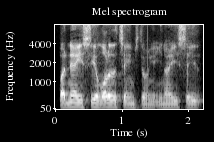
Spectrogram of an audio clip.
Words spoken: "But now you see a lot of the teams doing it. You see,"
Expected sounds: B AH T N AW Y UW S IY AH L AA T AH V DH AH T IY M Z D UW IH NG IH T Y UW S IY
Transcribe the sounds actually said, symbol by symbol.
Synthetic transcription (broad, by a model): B AH T N AW Y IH S IY AH L AA T AH V DH AH T IY M Z D UW IH NG IH T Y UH S IY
